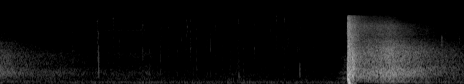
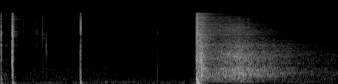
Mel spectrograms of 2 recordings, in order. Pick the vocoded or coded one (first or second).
second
